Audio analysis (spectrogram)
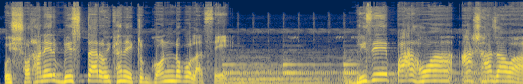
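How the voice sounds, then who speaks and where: A man's voice: sits high, voice pushed up. A man voicing an elderly, cautious village tea-stall keeper who speaks earnestly in an eastern Bengali rural dialect. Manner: earnest, warning, folksy.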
